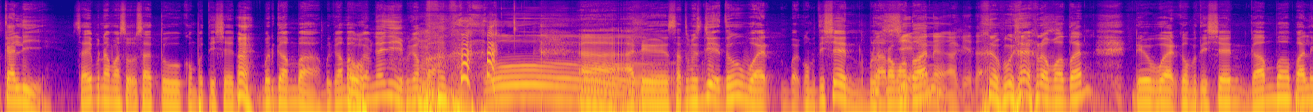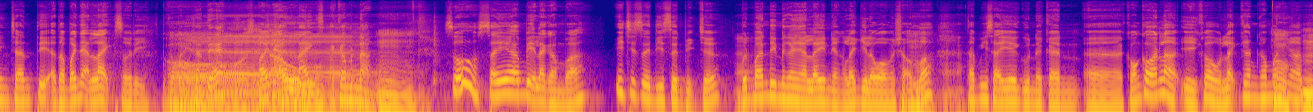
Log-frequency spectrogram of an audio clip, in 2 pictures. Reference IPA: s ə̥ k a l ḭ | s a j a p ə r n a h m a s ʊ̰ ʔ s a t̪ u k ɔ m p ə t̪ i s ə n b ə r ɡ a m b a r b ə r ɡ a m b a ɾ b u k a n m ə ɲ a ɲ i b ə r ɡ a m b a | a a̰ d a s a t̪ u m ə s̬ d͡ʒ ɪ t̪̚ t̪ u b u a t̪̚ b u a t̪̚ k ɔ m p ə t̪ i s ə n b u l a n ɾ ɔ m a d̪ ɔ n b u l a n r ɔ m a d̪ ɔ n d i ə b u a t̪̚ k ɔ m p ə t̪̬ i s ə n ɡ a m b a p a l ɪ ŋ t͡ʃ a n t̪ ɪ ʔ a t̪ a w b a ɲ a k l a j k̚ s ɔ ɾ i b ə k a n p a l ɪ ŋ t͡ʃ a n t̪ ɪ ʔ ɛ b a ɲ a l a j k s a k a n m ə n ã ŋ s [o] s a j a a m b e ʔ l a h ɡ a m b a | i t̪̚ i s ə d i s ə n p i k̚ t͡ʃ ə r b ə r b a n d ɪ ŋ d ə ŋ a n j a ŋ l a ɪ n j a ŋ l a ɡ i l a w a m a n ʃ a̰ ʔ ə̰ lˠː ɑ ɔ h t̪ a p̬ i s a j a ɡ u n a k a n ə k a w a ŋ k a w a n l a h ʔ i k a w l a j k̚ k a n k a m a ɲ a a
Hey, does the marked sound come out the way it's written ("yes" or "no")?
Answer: yes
